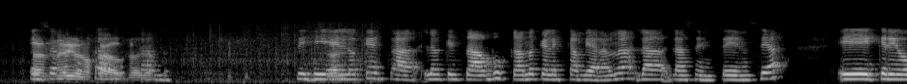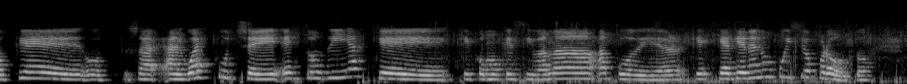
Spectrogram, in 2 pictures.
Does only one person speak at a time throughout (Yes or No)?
No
